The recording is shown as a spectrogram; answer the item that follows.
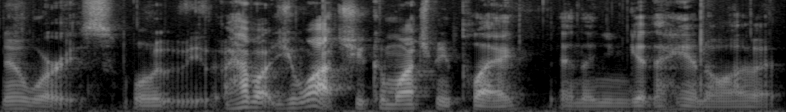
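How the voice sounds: The pitch varies in an ordinary way as the speaker reads in a natural reading voice.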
